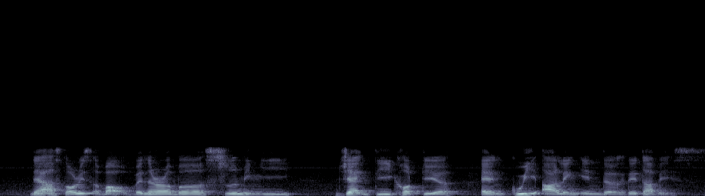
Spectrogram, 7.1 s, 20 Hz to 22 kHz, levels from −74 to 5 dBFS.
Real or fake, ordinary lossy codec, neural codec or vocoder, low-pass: real; none; none; 5.4 kHz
